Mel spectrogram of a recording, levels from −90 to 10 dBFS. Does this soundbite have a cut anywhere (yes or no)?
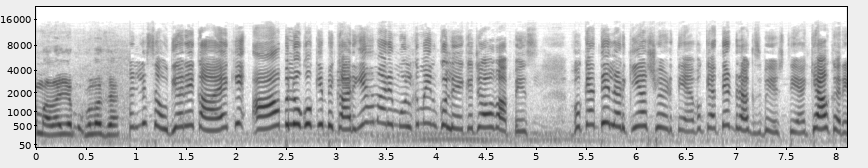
yes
